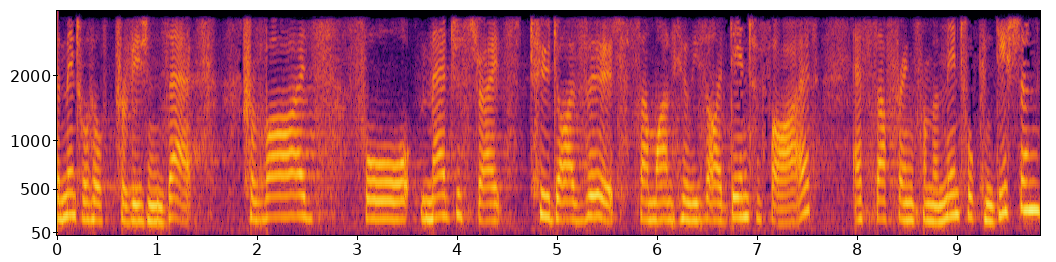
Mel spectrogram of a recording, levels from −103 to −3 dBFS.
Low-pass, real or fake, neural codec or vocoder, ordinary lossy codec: 3.6 kHz; fake; vocoder, 44.1 kHz, 128 mel bands every 256 samples, BigVGAN v2; AAC, 24 kbps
